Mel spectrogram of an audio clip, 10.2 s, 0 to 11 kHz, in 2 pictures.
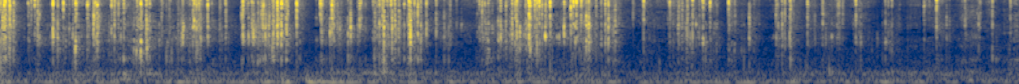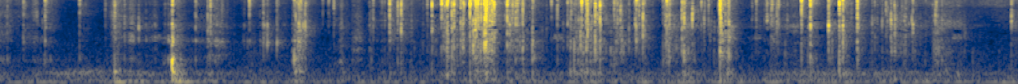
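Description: A small, flat 10 ml kraft paper-plastic laminate sachet is held in both hands and crinkled and bent with the fingers and thumbs. It gives a quiet, steady stream of bright, crisp crackles and papery crinkles with no low end, each snap very short. The texture rises and falls in dense bursts throughout.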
